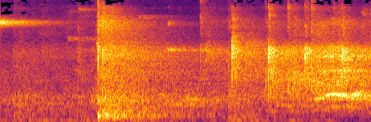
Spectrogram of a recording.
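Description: A ball thuds on a hard floor in a large echoing hall.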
